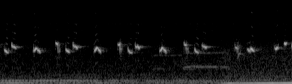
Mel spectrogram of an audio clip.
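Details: A female sooty-headed bulbul calls for the male, giving spaced, sweet chirped notes in pairs, over low humming background noise.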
